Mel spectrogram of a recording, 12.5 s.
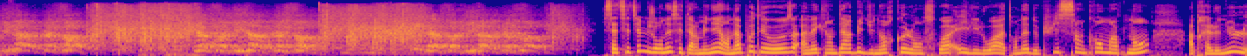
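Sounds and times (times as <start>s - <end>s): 
football supporters chanting outside stadium: 0.0s - 5.9s
speech: 6.1s - 12.4s.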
